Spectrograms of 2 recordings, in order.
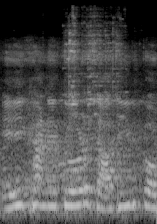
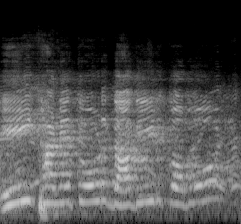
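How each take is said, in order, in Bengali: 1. লাইনটি পুরোটা হাসতে হাসতে বলা হচ্ছে। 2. এটা শান্ত, আবেগভরা কাব্যিক ভঙ্গিতে আবৃত্তি করা হয়েছে। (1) "তিনি ওরকম হাসছেন" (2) "খুবই সুন্দর, অসাধারণ করলেন"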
